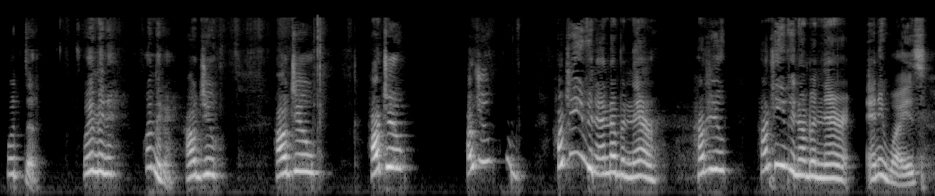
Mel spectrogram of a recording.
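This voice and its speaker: A woman's voice: sing-song, a little fast, pauses often, warm tone. A woman voicing a panicky cartoonish man who stammers and begs in a raised voice. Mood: baffled. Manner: frantic, stammering repetitions, high-pitched begging. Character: panicky pleading cartoonish man who fears being grounded. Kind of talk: improvised comedy skit.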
